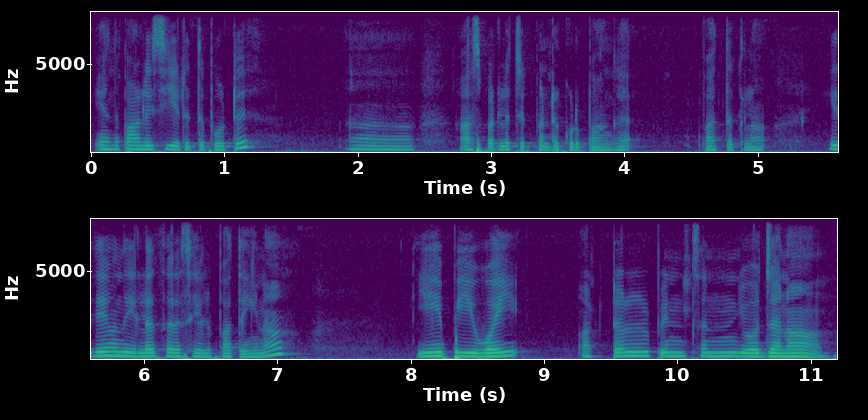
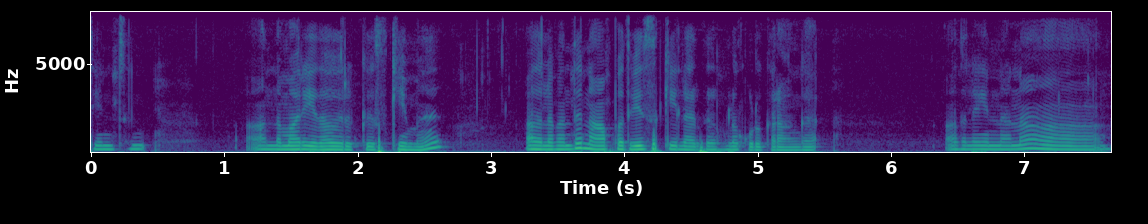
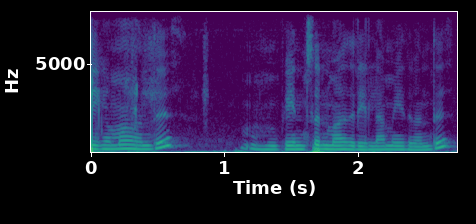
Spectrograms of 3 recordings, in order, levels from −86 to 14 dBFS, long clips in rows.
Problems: background sounds at intervals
